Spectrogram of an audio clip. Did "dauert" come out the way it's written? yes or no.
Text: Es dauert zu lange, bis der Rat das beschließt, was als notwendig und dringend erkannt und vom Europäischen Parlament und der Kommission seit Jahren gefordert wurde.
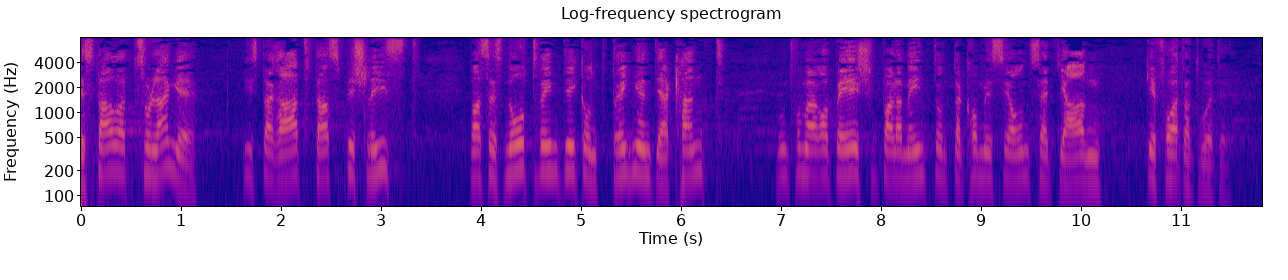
yes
